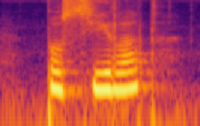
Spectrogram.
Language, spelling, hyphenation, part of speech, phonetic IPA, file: Czech, posílat, po‧sí‧lat, verb, [ˈposiːlat], Cs-posílat.ogg
- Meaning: to send [with accusative ‘’] and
